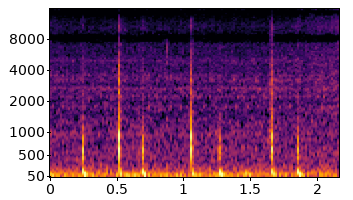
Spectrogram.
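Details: 2020 Mercedes-Benz GLC300 4MATIC SUV, driver-side floor pressed while driving: sharp light clicks in uneven pairs, about three per second, over low cabin hum; driver-side floor clicking.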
